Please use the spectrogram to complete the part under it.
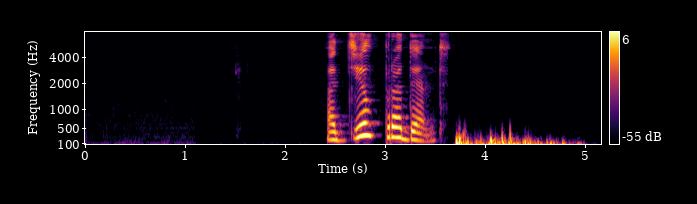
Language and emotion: Russian, neutral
